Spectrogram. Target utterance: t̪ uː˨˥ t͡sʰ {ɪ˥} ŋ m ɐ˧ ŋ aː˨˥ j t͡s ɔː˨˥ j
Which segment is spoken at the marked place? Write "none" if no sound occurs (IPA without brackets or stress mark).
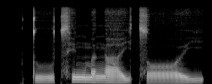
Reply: ɪ˥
